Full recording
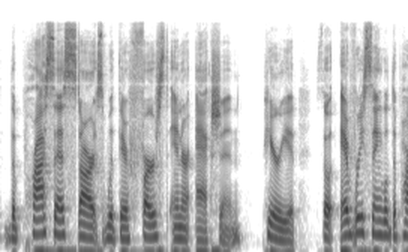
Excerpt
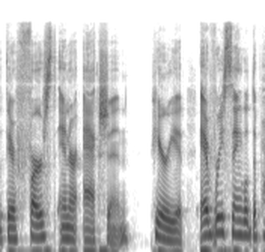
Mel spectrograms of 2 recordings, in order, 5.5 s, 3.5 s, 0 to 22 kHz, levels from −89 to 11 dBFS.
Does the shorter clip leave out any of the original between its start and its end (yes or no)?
yes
